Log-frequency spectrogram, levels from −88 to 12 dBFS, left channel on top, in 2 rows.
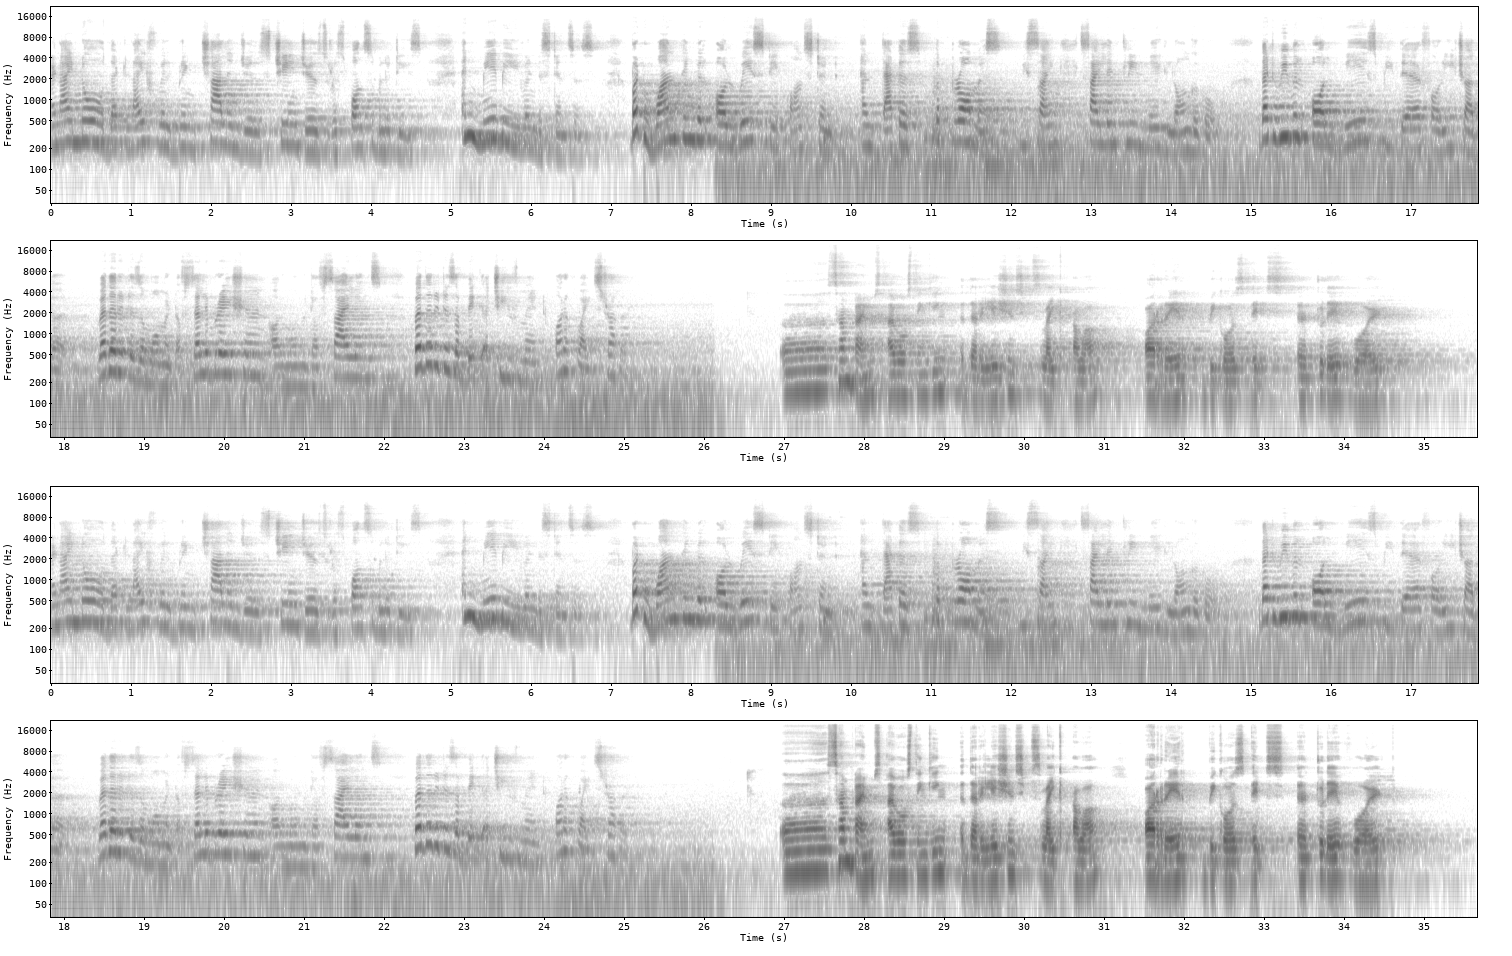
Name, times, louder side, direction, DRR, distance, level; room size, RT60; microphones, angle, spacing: voice 1, 0.0-9.8 10.1-14.6 15.1-18.0 18.4-22.0 22.4-25.1, left 2 dB, 20° left, 9 dB, 0.6 m, -39 dB
sound 1, 7.4-8.1 8.4-13.5, equal, 15° right, 1.8 m, -49 dB
sound 2, 8.3-26.2, left 3 dB, 80° left, 0.5 m, -51 dB
voice 2, 27.0-31.0 31.5-34.6, right 7 dB, 70° right, 16 dB, 0.3 m, -33 dB
14.5 x 13.0 x 5.8 m, 2.6 s
head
